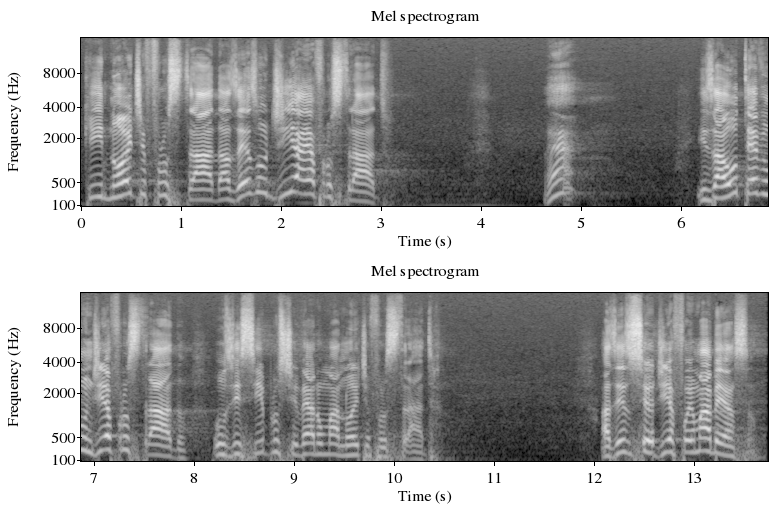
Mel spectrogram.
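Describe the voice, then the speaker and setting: Animated Brazilian pastor preaching in a hall. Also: male voice, sits high, a little slow, pauses often. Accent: Brazilian Portuguese. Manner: animated preaching with call-and-response to congregation. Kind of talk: sermon. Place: church.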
